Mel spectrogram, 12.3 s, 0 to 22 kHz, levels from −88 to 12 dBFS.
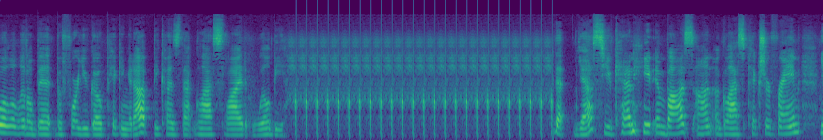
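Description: From 4.44 s to 8.31 s the audio falls into a broken-record loop: one 160 ms fragment plays 24 times back to back, each pass identical, and whatever should have sounded in those nearly four seconds is missing. The likely cause is a player, encoder or stream that stalled and kept resending the last piece it held. Unlike an echo, the repeats don't fade or decay, and unlike a brief stutter, the loop goes on for seconds before normal playback resumes.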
